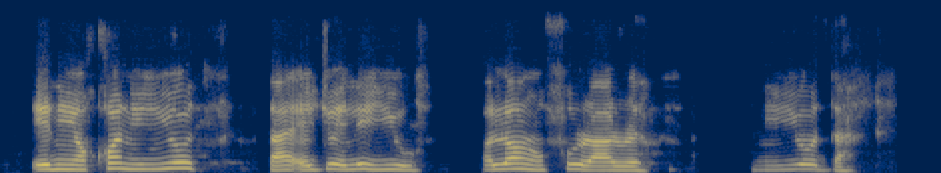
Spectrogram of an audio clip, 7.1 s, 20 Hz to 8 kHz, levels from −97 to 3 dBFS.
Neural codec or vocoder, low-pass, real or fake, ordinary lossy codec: codec, 16 kHz, 8 kbps, FunCodec, trained on Chinese and English, 25 frames a second; 7.2 kHz; fake; none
